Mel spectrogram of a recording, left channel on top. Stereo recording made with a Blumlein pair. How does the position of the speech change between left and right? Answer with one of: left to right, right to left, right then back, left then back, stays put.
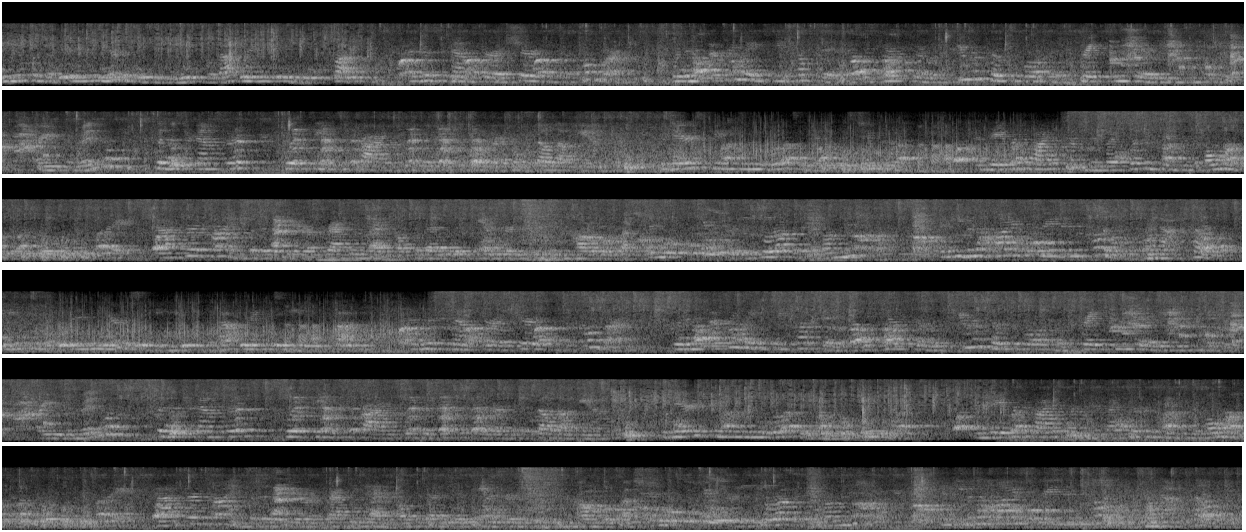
stays put.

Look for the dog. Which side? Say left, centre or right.
centre.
